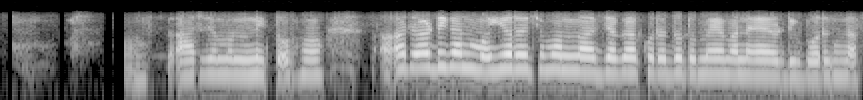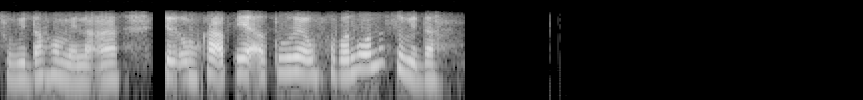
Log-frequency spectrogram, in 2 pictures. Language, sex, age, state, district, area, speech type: Santali, female, 18-30, Jharkhand, Seraikela Kharsawan, rural, conversation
